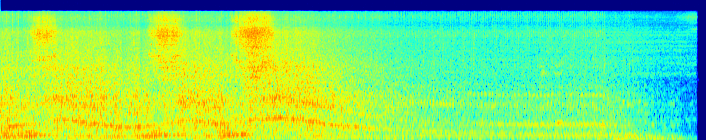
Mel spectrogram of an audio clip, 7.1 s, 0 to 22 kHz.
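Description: Nissan 300ZX's VG30DE V6 running, blipped up and down a few times in the first three seconds, then settling to a steadier idle; the engine is misfiring a bit. The sound cuts off suddenly just before the end.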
